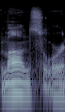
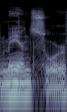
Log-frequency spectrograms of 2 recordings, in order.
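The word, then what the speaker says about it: Mansoor: I think we can say pretty confidently that Mansour Delane, by the way, it's pronounced Monsour, not not Mansour for for um for those wondering.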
